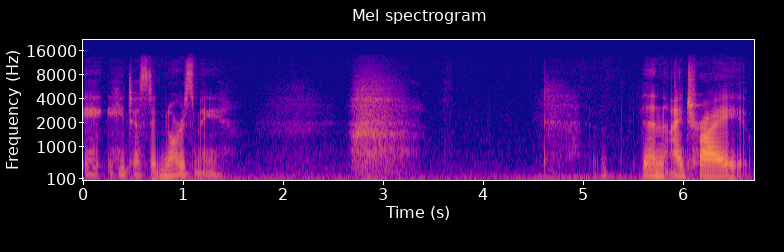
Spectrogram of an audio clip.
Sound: deep sigh

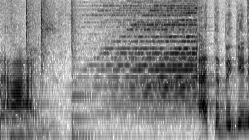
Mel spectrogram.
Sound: magic twinkle sound

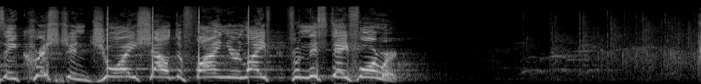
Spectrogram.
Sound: congregants applauds

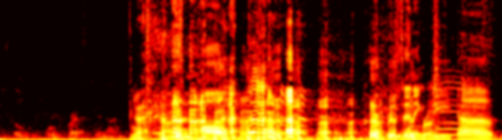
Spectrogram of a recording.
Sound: laughing

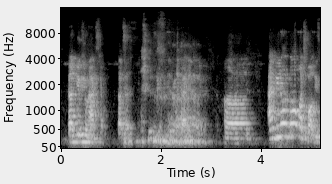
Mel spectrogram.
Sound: laughter

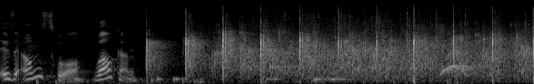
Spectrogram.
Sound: applause

